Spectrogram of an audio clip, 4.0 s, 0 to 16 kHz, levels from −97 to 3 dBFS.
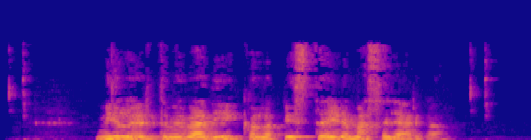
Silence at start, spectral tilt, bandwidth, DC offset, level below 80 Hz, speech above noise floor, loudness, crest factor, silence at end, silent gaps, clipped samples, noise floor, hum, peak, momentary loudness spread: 0.7 s; -5.5 dB/octave; 11.5 kHz; under 0.1%; -64 dBFS; 38 dB; -23 LUFS; 16 dB; 0.65 s; none; under 0.1%; -61 dBFS; none; -8 dBFS; 11 LU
